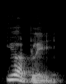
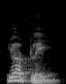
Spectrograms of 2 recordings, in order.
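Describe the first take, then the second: No difference in how they are said.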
